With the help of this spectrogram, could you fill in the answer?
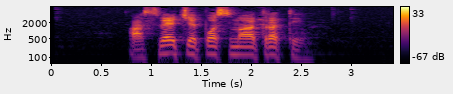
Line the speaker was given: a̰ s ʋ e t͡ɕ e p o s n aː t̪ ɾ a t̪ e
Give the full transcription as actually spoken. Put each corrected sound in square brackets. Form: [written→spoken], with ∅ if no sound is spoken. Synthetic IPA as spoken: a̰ s ʋ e t͡ɕ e p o s [n→m] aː t̪ ɾ a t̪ [e→i]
